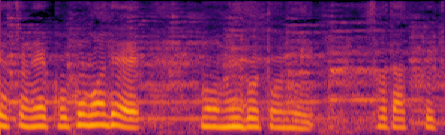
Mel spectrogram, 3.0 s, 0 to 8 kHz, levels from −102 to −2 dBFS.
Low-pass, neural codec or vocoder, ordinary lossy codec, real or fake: none; codec, 16 kHz, 8 kbps, FreqCodec, smaller model; none; fake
